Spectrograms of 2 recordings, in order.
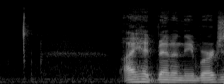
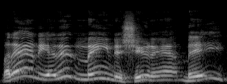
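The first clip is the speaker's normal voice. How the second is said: much higher, a jittery hammed-up Barney Fife; Don Knotts; 12 semitones higher, 8 dB louder than usual. Asked for Don Knotts, a high nervous deputy impression. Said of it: "Don Knotts".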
